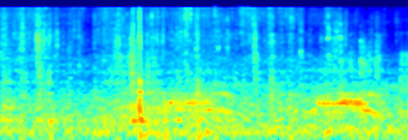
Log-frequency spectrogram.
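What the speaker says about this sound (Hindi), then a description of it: "ये माशाल्लाह आ गया चीना कबूतर" Soft cooing from a Chinese pigeon, a new purebred bird, with a couple of brief low coos rising over steady outdoor background noise at moderate distance.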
